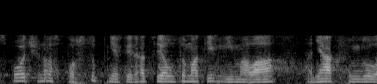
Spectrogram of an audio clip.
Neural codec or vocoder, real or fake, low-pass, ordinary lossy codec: codec, 24 kHz, 0.9 kbps, WavTokenizer, medium speech release version 2; fake; 7.2 kHz; AAC, 16 kbps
